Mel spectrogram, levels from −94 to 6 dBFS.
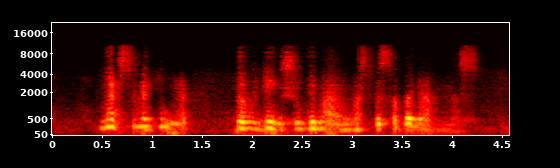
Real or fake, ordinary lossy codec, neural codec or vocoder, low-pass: fake; AAC, 32 kbps; codec, 44.1 kHz, 0.9 kbps, DAC; 10.8 kHz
